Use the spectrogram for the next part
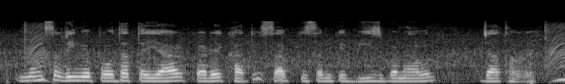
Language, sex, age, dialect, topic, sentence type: Bhojpuri, male, 25-30, Northern, agriculture, statement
